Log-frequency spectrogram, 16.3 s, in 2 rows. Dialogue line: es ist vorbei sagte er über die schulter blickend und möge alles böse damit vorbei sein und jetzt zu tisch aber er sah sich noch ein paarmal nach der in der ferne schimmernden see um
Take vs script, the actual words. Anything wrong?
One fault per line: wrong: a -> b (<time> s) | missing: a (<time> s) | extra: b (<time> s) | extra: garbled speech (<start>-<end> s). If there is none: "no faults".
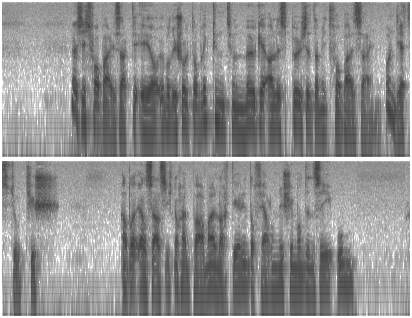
no faults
